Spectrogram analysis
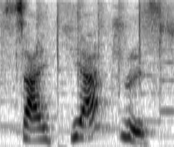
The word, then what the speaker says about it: psychiatrist: See, when P is followed by S, specifically at the beginning of the word, the P is silent.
